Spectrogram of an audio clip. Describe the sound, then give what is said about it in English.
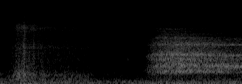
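A person makes an exaggerated sniffing sound: a quick breathy intake, a short pause, then a long, drawn-out inhale through the nose, as if savoring a pleasant smell. “And that God, when he sniffs our lives, when we do that anointing check, and God sniffs our lives, that God would go.”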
